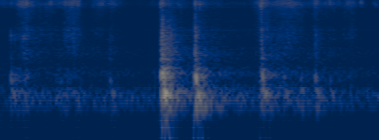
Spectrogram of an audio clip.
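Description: Trading cards tap and shuffle in a stack.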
